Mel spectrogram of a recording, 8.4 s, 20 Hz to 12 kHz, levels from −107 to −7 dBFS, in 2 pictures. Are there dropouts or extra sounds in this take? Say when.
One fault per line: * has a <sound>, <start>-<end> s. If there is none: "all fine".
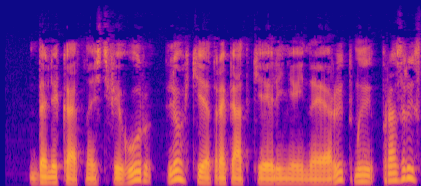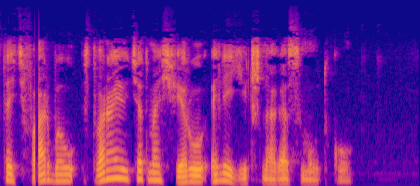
* has a dropout, 4.6-4.6 s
